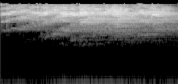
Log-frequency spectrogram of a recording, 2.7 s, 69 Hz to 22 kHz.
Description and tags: glissando low to high on mark tree with 23 chimes
chime, marktree, barchime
